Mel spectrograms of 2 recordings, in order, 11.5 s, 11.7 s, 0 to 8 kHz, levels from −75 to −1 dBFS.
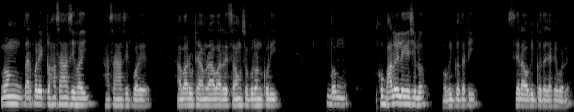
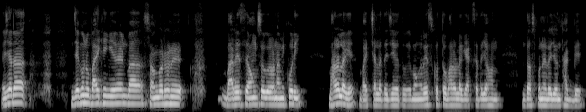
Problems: background sounds at intervals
